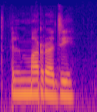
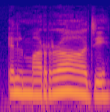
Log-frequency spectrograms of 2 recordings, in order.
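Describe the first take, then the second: First: The noun's feminine ending is not extended. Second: The noun's feminine ending is extended. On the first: The speaker calls it wrong. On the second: The speaker calls it right. "this time we say"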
